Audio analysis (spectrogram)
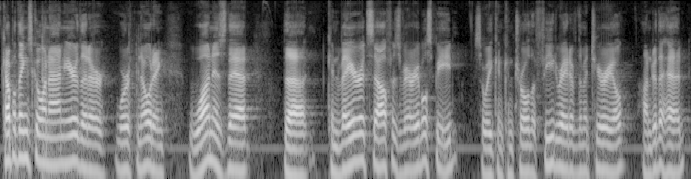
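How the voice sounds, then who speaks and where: A man's voice: mid-range voice, normal speed, fairly bright tone. A middle-aged man with an American accent giving an informal, folksy hands-on instructional demonstration as a woodworking teacher. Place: indoor woodworking shop.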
